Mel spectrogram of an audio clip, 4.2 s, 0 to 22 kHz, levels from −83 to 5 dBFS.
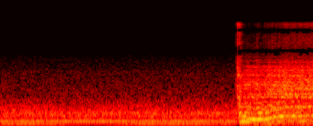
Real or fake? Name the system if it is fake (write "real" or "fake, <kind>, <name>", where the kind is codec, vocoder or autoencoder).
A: real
